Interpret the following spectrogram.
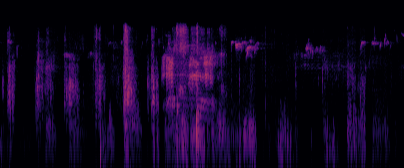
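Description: Sheep bleating faintly several times, the loudest bleat about three and a half seconds in, with small birds chirping high in the background.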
